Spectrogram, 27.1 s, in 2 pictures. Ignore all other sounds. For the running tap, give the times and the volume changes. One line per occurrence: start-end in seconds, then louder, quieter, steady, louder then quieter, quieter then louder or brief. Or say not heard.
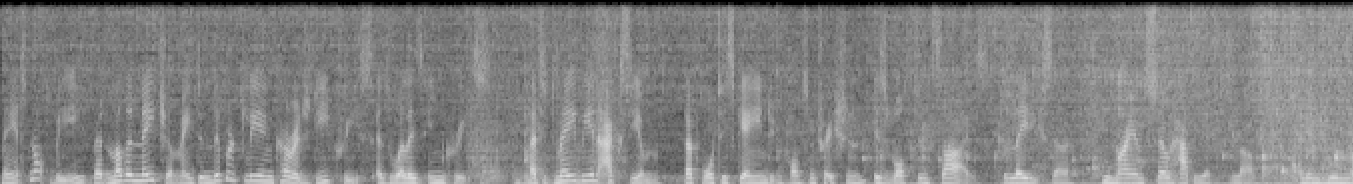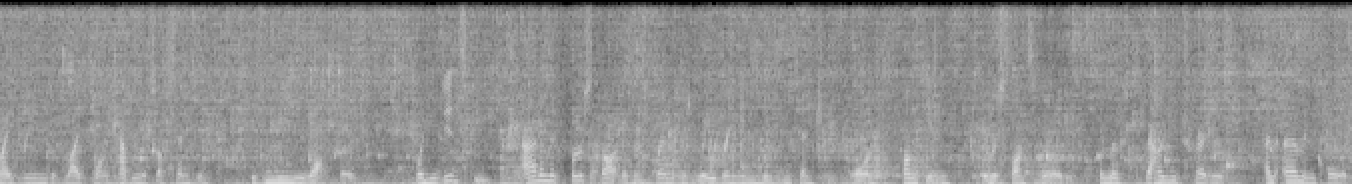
0.0-27.0 louder.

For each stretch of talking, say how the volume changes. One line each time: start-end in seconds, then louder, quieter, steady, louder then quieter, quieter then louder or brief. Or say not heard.
0.0-27.0 steady.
